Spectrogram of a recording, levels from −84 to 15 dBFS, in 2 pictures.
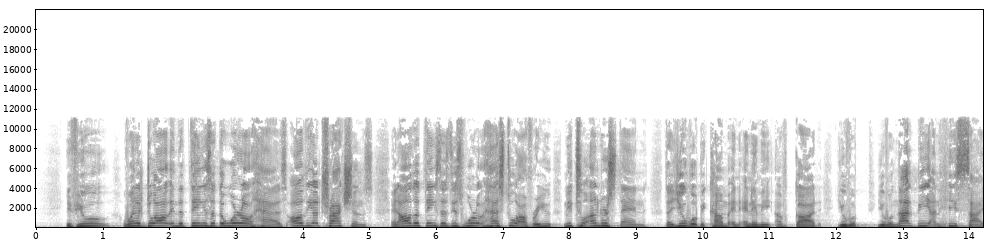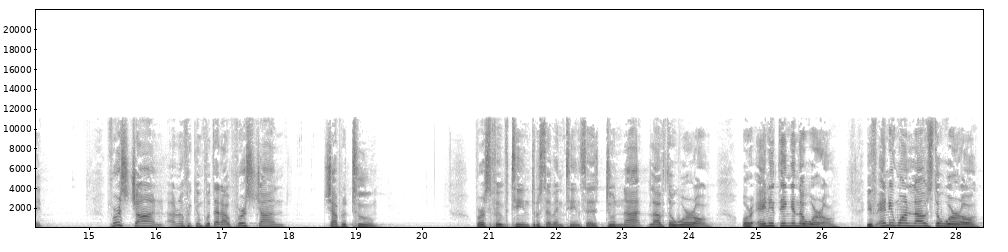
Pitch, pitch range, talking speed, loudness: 195 Hz, 165-240 Hz, 170 wpm, -22 LUFS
